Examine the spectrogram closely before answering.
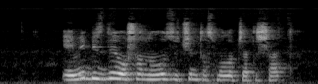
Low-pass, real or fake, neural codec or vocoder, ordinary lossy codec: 14.4 kHz; real; none; MP3, 64 kbps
